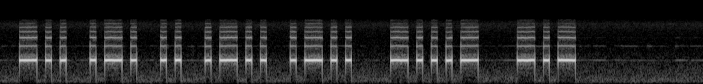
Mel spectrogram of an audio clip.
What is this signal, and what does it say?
Morse code, heard as a keyed tone, about 17 wpm, 1150 Hz. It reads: DRILL <BT> K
